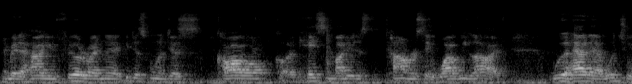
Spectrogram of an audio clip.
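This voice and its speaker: Speaking with a Haitian accent is a man. Noticeable background noise and audible room echo surround him. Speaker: podcast host. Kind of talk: casual chat. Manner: animated.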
